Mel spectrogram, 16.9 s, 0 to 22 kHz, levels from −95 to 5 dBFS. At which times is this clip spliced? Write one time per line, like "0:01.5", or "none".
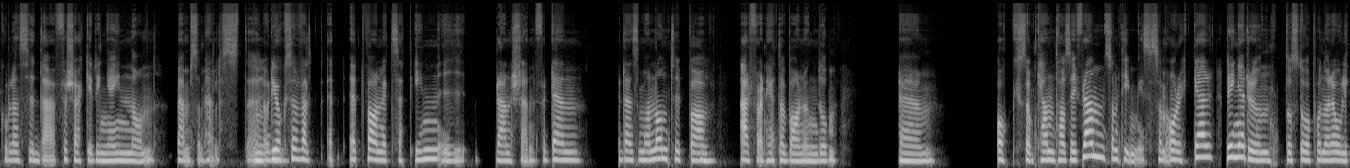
0:03.3
0:15.3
